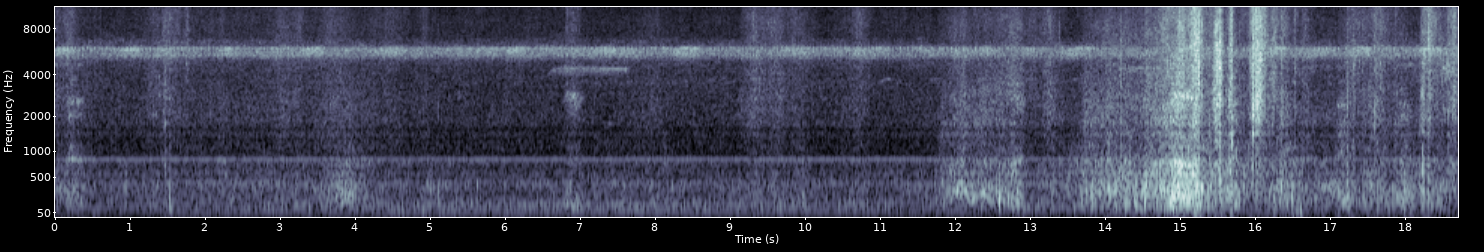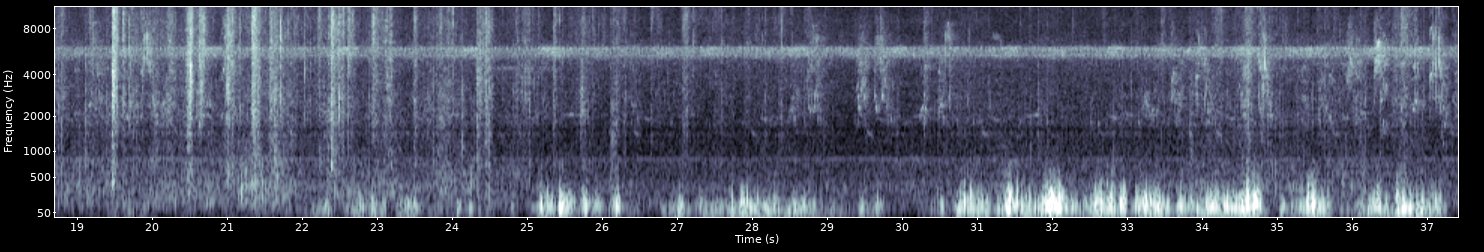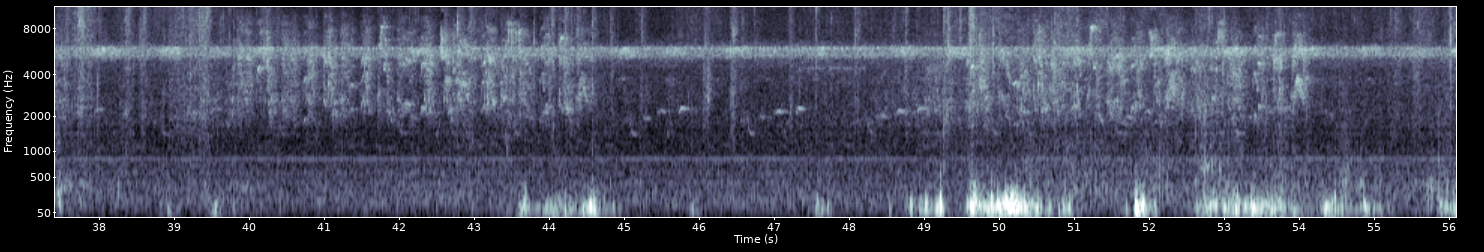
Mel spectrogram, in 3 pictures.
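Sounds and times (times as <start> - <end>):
high insect trill: 0.0 - 56.0
rhino snuffling in sawdust: 3.0 - 4.3, 11.7 - 25.0
animal scuffling in sawdust: 11.7 - 28.8, 42.6 - 56.0.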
